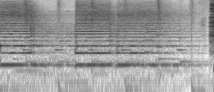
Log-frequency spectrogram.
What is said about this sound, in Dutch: Een vrachtwagen.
